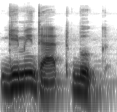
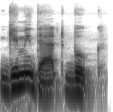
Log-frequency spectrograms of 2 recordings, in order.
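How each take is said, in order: First: 'Give me' is reduced to 'gimme'. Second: The same.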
